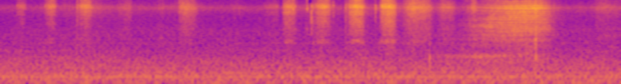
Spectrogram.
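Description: A pencil scratches lines across the lower part of a drawing on a white paper page of a spiral sketchbook resting on a desk. Short, bright, dry scratching strokes come in quick bursts, ending in a longer, louder stroke, all over a faint steady low hum.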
